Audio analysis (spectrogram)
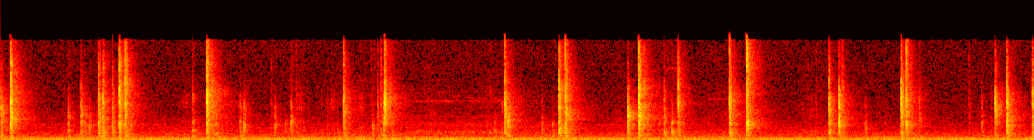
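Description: A small, full, black laminated foil eye-patch pouch is held in the hands and scratched and tapped with long nails. A rapid string of sharp, bright clicks and crinkles sounds over a low, steady rustle, each tick dying away almost at once.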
